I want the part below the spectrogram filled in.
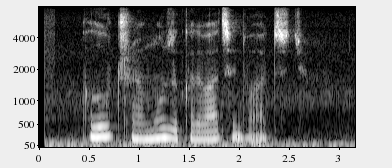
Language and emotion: Russian, sad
